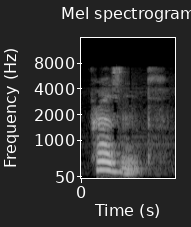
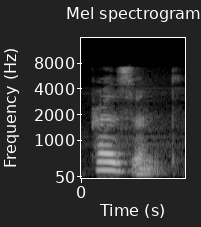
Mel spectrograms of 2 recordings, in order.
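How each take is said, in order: First: The stress is on the first syllable. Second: The same.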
